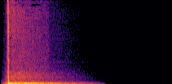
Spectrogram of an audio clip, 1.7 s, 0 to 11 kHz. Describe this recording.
VSH-11-fist-thump-metal pipe-short
Metal foley performed with hands. Part of my ‘various hits’ pack - foley on concrete, metal pipes, and plastic surfaced objects in a 10 story stairwell. Recorded on iPhone. Added fades, EQ’s and compression for easy integration.
fist, slap, hit, ringing, human, ring, hits, percussion, smack, slam, knuckle, pop, thump, crack, metallic, hand, kick, metal, metalpipe, metal-pipe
